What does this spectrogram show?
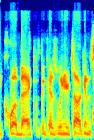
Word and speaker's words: Quebec: well yeah you say Quebec you say it like it's a k sound kind of but it's not I say Quebec because when you're talking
